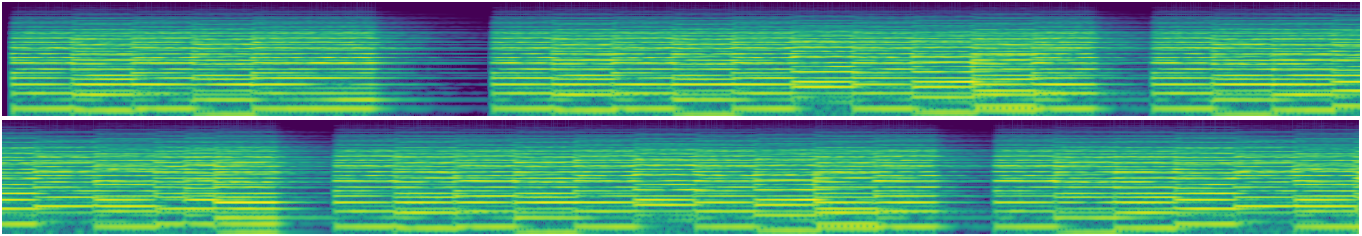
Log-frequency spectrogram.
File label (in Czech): varhany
